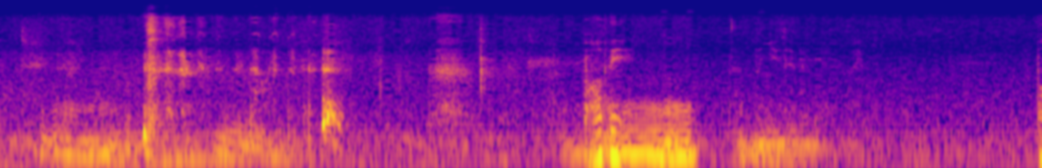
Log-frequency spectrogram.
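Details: Bobby, a puppy and heavy sleeper, snoring at a person's feet indoors while the TV plays: low, droning snore breaths drawn out for a second or more, repeated after pauses, with faint voices and clicks in the background.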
